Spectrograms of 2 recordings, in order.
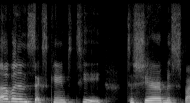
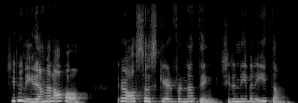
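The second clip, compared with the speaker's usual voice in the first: higher, insistent reassurance; emphatic; 8 semitones higher than usual. Real, not acted.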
